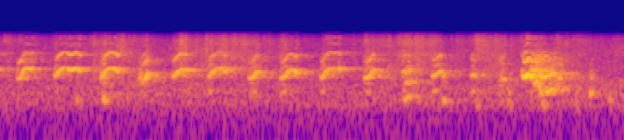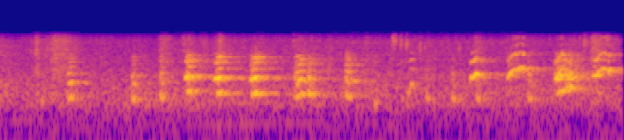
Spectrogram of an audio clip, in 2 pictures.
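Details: Dog pups vocalizing at dinnertime, bursts of shrill upswept whines and yips in quick runs, a brief lull midway before the eager chorus picks up again.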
